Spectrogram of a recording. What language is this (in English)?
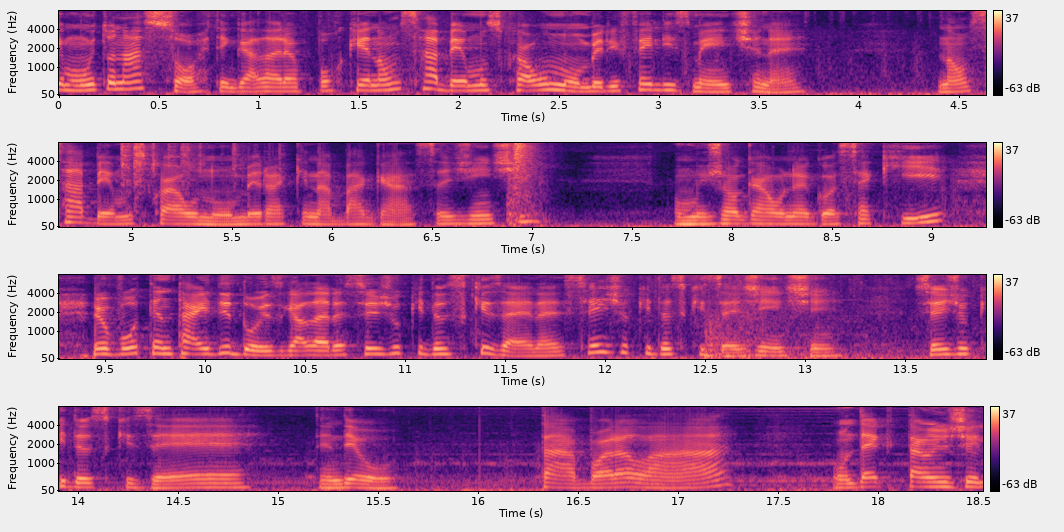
Portuguese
